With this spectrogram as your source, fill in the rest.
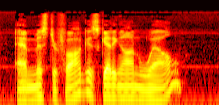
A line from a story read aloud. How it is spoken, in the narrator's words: asked Fix, in the most natural tone in the world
